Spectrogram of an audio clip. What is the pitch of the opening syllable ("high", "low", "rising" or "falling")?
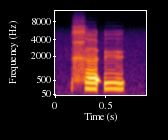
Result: low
